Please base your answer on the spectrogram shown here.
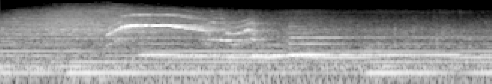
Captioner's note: teapot whistles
